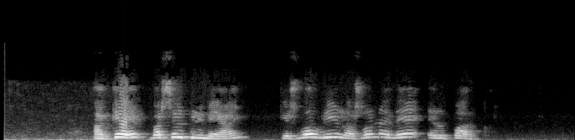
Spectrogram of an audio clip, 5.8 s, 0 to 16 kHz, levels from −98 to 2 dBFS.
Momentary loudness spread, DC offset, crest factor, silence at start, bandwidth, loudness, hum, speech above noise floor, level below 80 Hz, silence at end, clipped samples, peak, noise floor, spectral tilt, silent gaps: 16 LU; under 0.1%; 16 dB; 0.05 s; 7 kHz; -15 LUFS; none; 48 dB; -42 dBFS; 1 s; under 0.1%; 0 dBFS; -62 dBFS; -6 dB/octave; none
